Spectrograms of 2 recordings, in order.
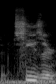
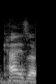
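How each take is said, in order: First: The name begins with an S sound. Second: The name begins with a K sound. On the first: This is what the other factions call him. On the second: This is how his own faction says it in the game.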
